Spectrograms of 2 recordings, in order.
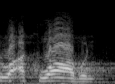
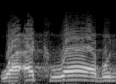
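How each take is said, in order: First: The w sound is heavy and darkened. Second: The w sound is exaggeratedly thin. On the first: "يحذر الطالب من تفخيمها، لا نقول وأكواب" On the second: "والبعض يبالغ في الترقيق"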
